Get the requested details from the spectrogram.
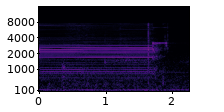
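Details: A8S cordless professional hair clipper after cleaning and blade lubrication: steady high-pitched electric hum, even and smooth with no rattle or buzz before switching off; runs clean.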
